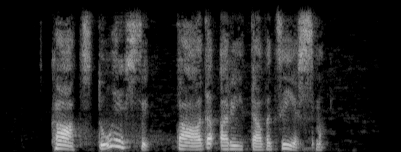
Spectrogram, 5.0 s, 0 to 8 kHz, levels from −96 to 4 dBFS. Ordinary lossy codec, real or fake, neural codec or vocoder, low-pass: Opus, 64 kbps; real; none; 7.2 kHz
